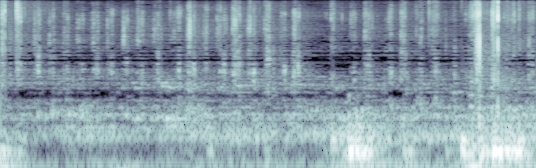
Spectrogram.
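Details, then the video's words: Guinea pig eating watermelon, recorded close up: soft, rapid crunching and clicking chews run throughout, with quiet low mouth noises that swell into louder wet munching bursts near the end. "Guinea Pig Eating Water Melon"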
